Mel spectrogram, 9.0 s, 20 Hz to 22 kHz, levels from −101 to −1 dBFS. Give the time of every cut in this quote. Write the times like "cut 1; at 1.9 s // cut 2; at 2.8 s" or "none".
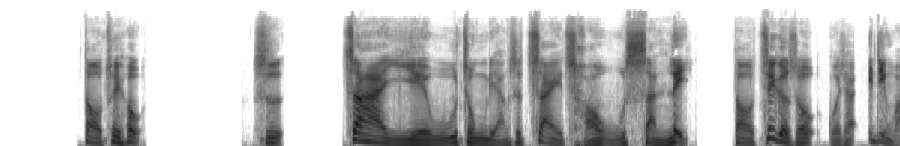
none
